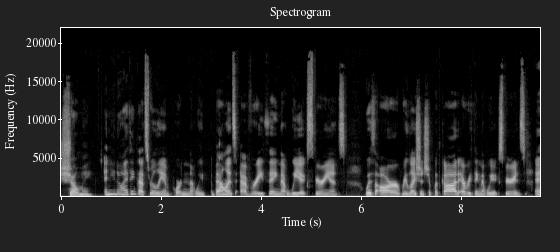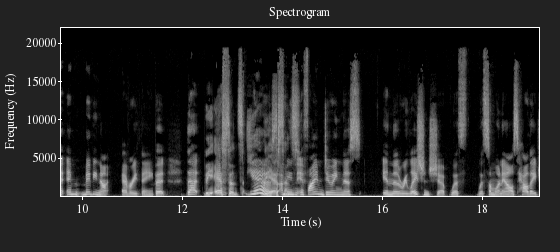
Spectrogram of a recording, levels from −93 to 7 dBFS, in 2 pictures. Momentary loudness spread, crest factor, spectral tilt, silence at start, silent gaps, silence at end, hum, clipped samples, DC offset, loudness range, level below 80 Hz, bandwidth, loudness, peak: 10 LU; 18 dB; -3 dB/octave; 0 s; none; 0.05 s; none; under 0.1%; under 0.1%; 4 LU; -56 dBFS; 19.5 kHz; -23 LUFS; -6 dBFS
